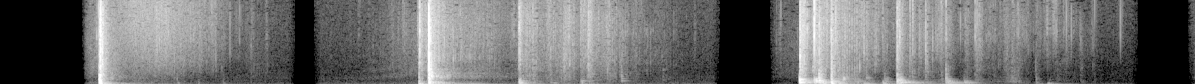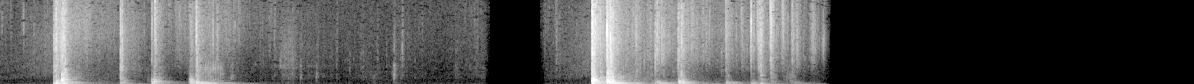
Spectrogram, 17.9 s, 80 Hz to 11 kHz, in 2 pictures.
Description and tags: FXSaSc Wood Tree Trunk Impact Ground Forest 5 Variants
Tree Trunk Wood Impact Ground Forest 5 Variants
Recorded with KM84 on Zoom H6
Tree, Trunk, Fall, Crash, Boom, Forest, Ground, Hit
